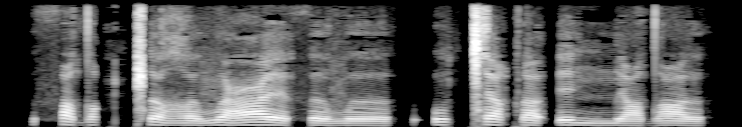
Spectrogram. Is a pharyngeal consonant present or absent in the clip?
present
